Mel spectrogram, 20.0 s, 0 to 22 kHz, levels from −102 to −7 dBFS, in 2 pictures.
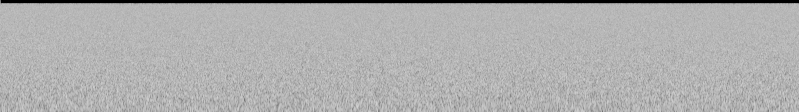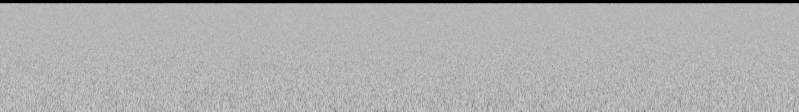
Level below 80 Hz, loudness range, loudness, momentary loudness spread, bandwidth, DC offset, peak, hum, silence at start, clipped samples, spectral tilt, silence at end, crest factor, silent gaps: -38 dBFS; 0 LU; -10 LUFS; 0 LU; over 20 kHz; under 0.1%; -2 dBFS; none; 0 s; under 0.1%; 0 dB/octave; 0 s; 10 dB; none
